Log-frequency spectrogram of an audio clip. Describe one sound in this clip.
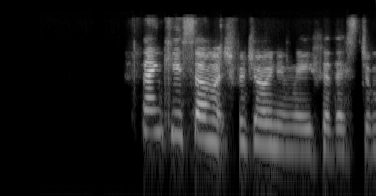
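A young woman speaks calmly through an online call microphone.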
